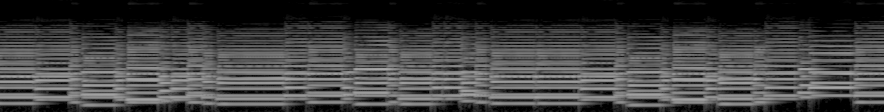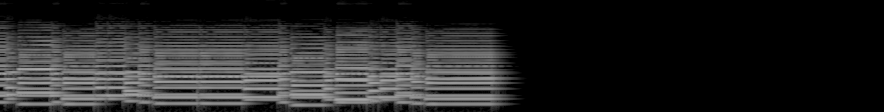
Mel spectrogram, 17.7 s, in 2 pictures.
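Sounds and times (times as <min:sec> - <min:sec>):
hambo polska folk dance tune: 0:00.0 - 0:13.9.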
